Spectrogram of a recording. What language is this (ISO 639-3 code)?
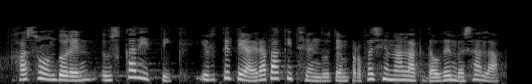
eus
